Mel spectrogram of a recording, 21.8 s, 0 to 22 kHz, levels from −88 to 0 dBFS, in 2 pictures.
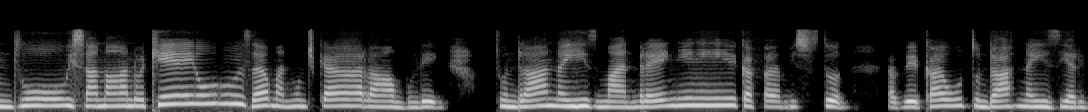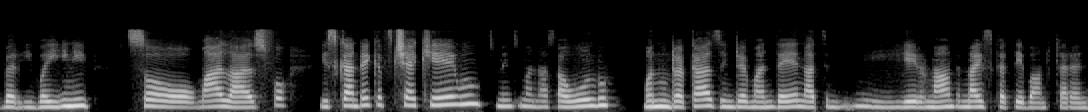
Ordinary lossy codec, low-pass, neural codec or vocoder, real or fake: none; 7.2 kHz; codec, 16 kHz, 0.5 kbps, X-Codec, HuBERT features, trained on LibriSpeech; fake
